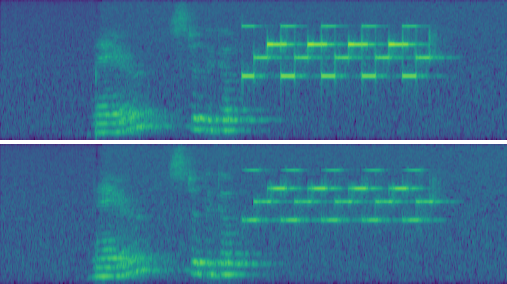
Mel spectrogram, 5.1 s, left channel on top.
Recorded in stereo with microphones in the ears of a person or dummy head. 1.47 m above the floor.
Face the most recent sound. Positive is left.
turn(degrees=60)  # may be behind; listen again after turning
